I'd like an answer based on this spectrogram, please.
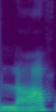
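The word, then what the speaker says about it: laugh: GH फ और silent, जैसे लाफ और नाइट में साइलेंट है।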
